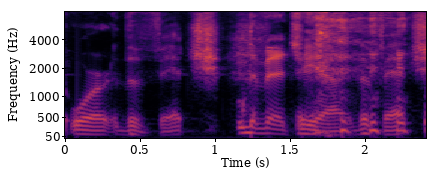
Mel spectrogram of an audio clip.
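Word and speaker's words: The VVitch: quick I just want to praise the movie The Witch or the vitch the vitch yeah the vitch it is apparently it's properly pronounced that way that movie generally fantastic it's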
